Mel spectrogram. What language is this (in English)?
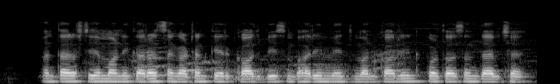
Maithili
